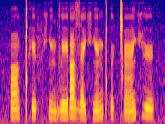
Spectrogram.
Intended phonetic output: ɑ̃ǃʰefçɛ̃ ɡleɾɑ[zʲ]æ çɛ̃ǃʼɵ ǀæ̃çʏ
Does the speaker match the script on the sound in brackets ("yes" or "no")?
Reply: no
